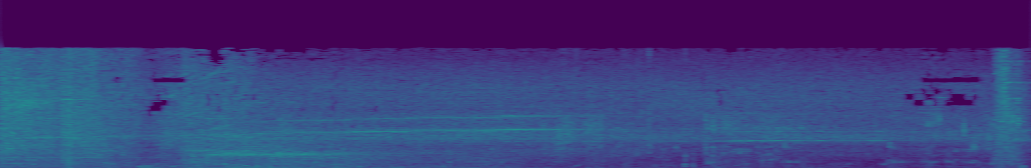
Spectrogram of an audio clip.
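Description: Magic spell effects crackle and whoosh during a video game fight.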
